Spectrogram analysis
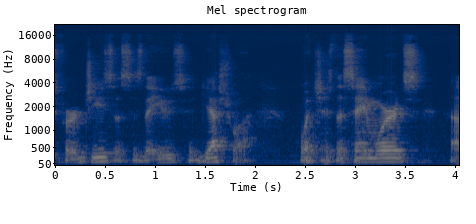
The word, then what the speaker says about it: Yeshua: with Jim cavel as playing Jesus that's the pronunciation that they use for Jesus is they use Yeshua which is the same words U same one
